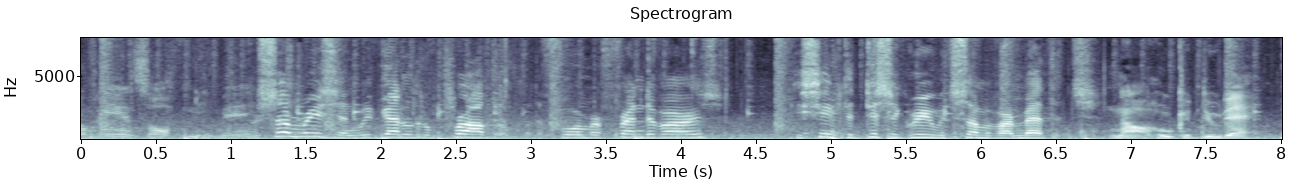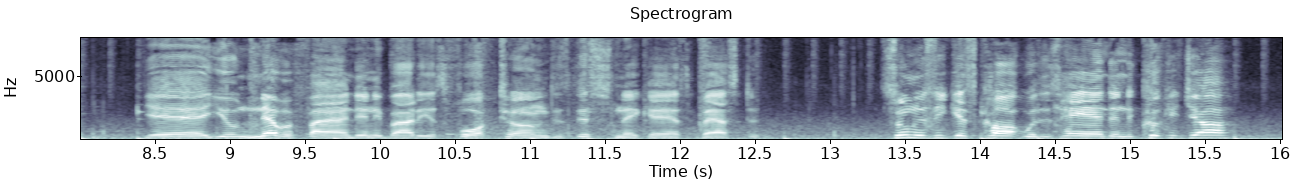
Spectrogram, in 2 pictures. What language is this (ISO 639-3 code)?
tur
